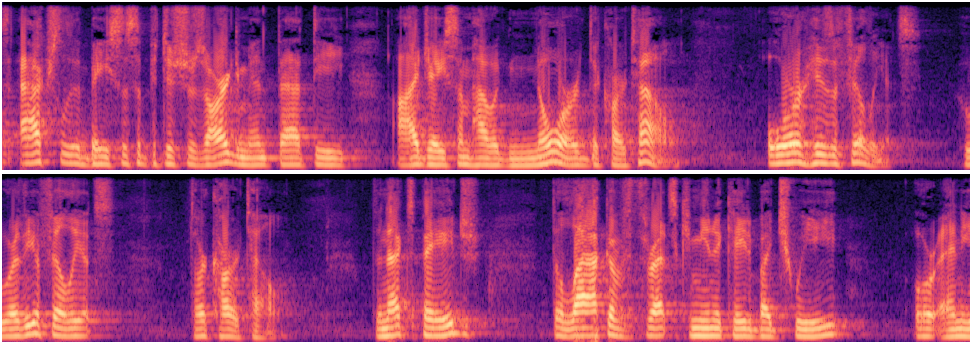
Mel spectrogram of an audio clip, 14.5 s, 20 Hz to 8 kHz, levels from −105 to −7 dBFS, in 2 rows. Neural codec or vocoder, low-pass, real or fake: none; 7.2 kHz; real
